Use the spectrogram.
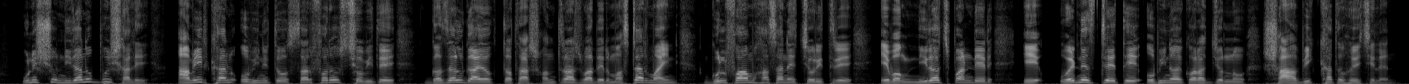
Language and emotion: Bengali, neutral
